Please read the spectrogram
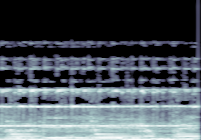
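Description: Hindu evening aarti music, a devotional piece with a bell ringing steadily through it.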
